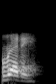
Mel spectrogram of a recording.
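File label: reporting in, professional female; vo; Counter Strike Model Pack; CS:GO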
